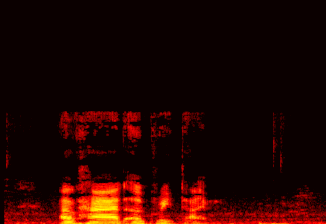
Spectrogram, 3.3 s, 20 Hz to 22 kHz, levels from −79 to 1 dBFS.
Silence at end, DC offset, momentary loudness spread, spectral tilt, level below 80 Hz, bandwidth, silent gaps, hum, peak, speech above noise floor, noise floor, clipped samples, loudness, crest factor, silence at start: 0.05 s; under 0.1%; 26 LU; -5.5 dB/octave; -46 dBFS; 11.5 kHz; none; none; -2 dBFS; 27 dB; -49 dBFS; under 0.1%; -22 LUFS; 22 dB; 0.6 s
